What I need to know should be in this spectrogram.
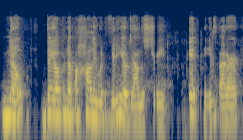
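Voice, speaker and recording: A woman's voice: fairly low pitch, fairly even intonation, moderate pace, slight background noise, close to an everyday voice, rough recording. A woman playing a matter-of-fact goth girl of twenty-two, speaking casually, in an amateur table read.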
